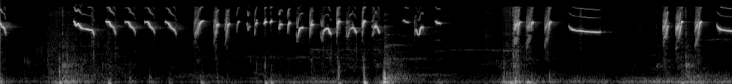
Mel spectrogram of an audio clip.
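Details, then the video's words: Song of Van Hasselt's sunbird, played to prompt caged birds into song: a long rapid string of high downslurred chips speeding into a dense twitter, then short bursts of ticks and thin falling whistles. "Suara ampuh kolibri wulung angkat burung bahan jadi gacor!!!"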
